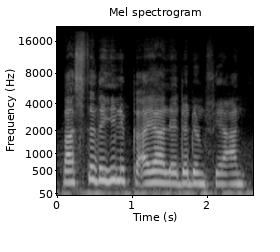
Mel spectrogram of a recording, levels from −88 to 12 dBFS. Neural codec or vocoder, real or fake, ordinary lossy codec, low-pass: codec, 44.1 kHz, 7.8 kbps, Pupu-Codec; fake; none; 19.8 kHz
